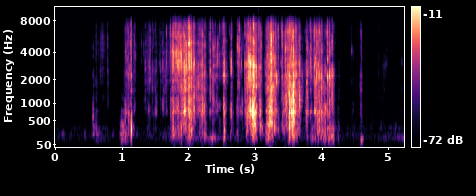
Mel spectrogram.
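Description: A foil wrapper crinkles and tears as hands rip it open.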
